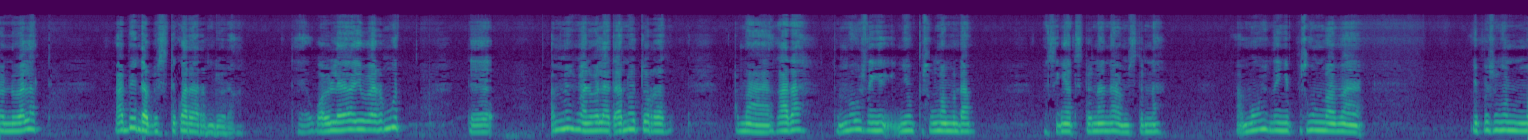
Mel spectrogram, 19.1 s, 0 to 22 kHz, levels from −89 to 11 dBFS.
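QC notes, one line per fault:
Throughout, HE-AAC compression, likely the cause: the speech carries plainly audible codec damage, with the treble above the core band rebuilt rather than kept, so s sounds come out gritty, metallic and lispy instead of clean. The top reaches up to a hard ceiling at 14.9 kHz, which fits a low bitrate around 20 kbps. Unlike a simple low-pass loss, the highs are present but synthetic, copied upward, with harmonics that do not line up.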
